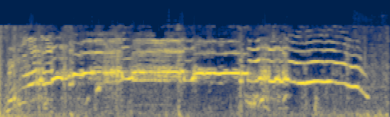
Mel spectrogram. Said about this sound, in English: Yeah, that's the retarded girl screaming, obviously. I don't even know if she can form words. I don't know if she can actually talk. But they just really beat the fuck out of her.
